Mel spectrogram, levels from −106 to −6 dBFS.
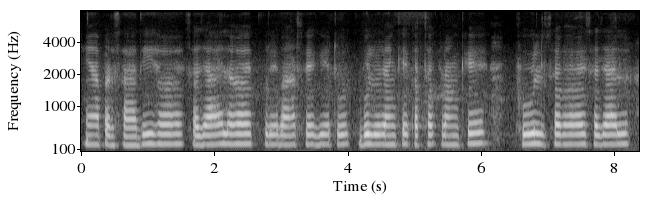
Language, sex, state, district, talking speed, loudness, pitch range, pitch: Magahi, female, Bihar, Samastipur, 150 wpm, -30 LUFS, 195-210 Hz, 205 Hz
